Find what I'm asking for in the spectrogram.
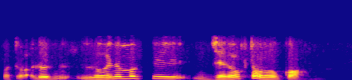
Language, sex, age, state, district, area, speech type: Manipuri, male, 30-45, Manipur, Kangpokpi, urban, conversation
